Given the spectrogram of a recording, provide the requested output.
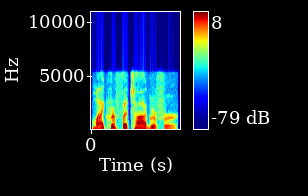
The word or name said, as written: microphotographer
